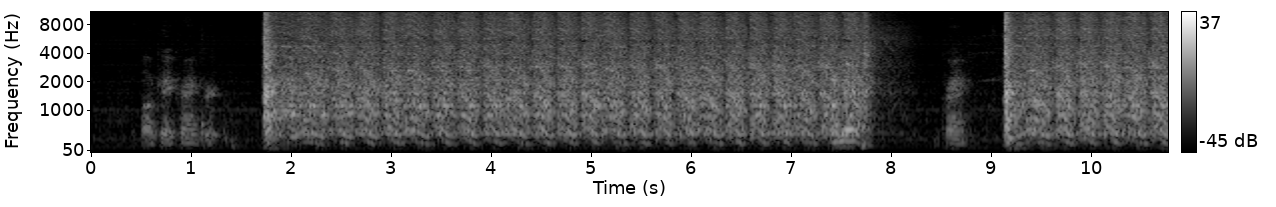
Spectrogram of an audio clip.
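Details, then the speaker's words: Rebuilt 2013 Subaru STi engine cranked to build oil pressure before first start, crank sensor unplugged and fuel pump fuse removed: even, quick starter cranking with no firing. "So I've got the crank sensor unplugged. Should kill off our ignition. And the fuel pump fuse is still removed. We want to crank the engine until maybe we see a little bit of oil pressure pop up on the gauge."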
